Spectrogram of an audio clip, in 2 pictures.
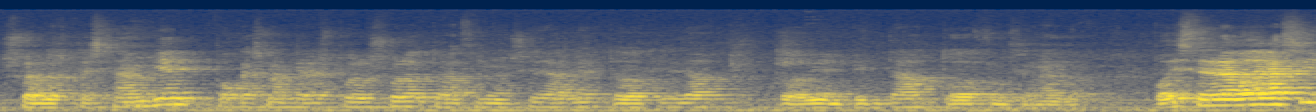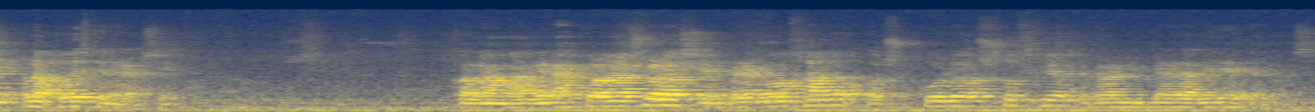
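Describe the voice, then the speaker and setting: A man's voice: medium pitch, quick pace. A man with an accent from Spain giving an informal conference presentation, colloquial and emphatic, often checking in with short tag questions. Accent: Spanish (Spain). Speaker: speaker at a student congress. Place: indoor lecture hall, speaker standing on stage. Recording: roomy, distant mic with faint noise.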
